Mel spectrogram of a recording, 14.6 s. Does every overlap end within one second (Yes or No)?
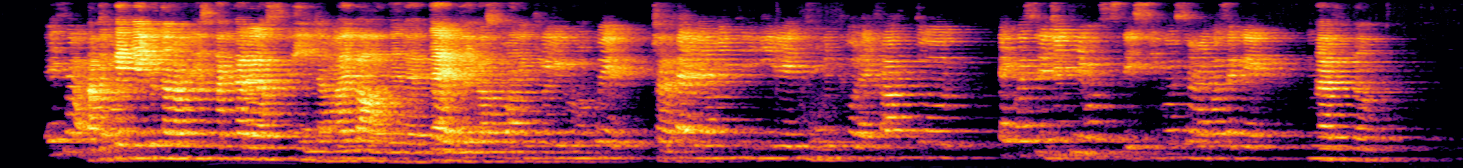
No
